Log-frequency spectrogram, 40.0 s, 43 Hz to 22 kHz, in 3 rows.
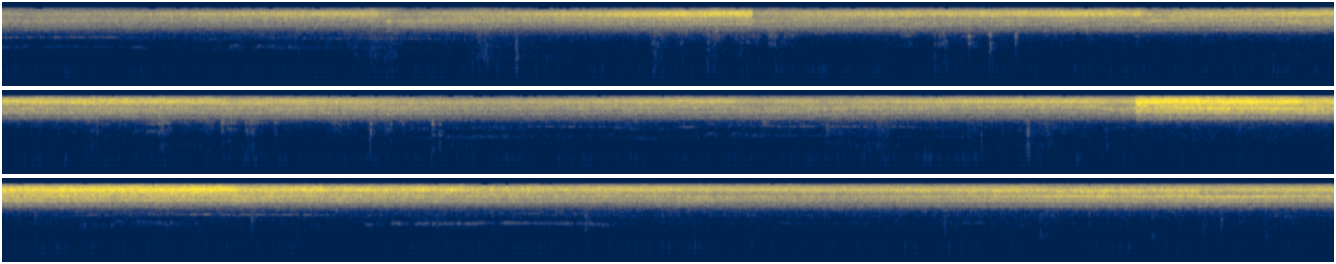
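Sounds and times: cicadas chorus: 0.0 - 39.9
trowel scraping dry soil: 3.4 - 5.6, 6.2 - 10.4, 14.0 - 18.0.

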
